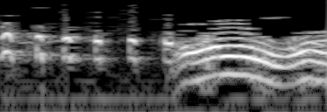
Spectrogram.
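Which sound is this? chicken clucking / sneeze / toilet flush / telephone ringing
chicken clucking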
